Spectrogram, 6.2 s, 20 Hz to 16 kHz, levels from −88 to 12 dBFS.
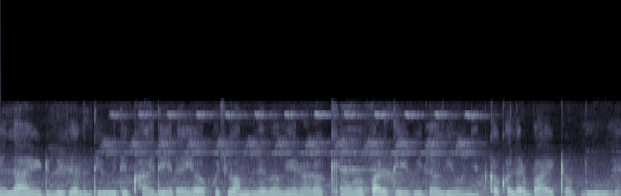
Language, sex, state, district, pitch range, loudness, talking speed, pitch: Hindi, female, Uttar Pradesh, Varanasi, 185-200 Hz, -21 LUFS, 250 wpm, 190 Hz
